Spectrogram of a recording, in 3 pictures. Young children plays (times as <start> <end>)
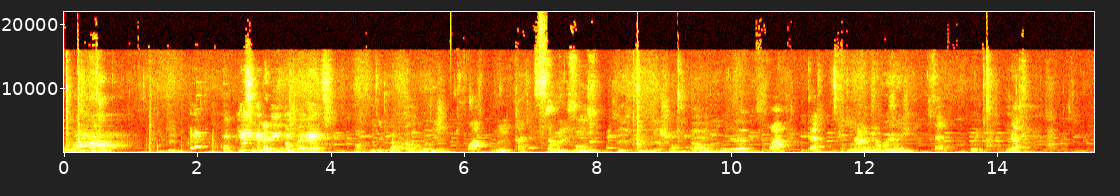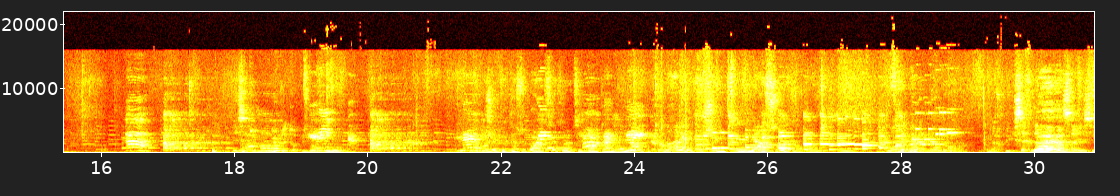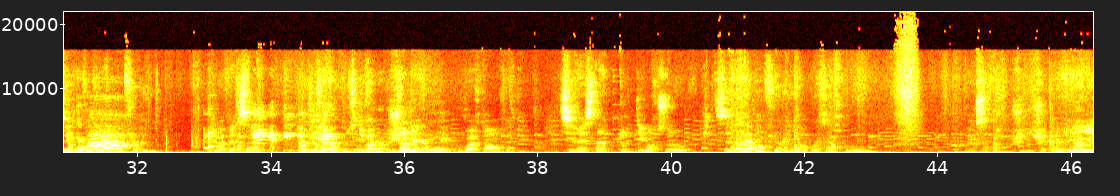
0.0 1.1, 16.2 21.7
